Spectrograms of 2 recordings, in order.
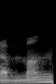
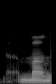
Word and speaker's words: Hmong: fall down and it's about among child um among is spelled hmong with uh epilepsy and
